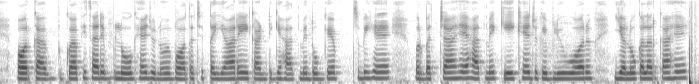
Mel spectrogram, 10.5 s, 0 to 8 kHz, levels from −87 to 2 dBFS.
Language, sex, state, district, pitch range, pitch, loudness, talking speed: Hindi, female, Bihar, Saharsa, 200-215 Hz, 205 Hz, -35 LUFS, 200 wpm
